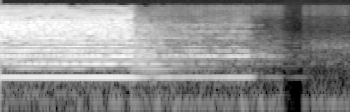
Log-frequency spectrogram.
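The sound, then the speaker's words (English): A single loud air horn blast with a bright, brassy tone, holding steady for about a second before quickly fading out. No voices are heard. “That's supposed to be the air horn, but air horn is not the air horn.”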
